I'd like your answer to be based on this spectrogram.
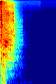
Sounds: explosion, gunshot

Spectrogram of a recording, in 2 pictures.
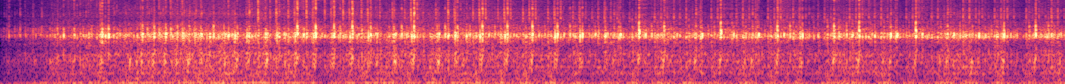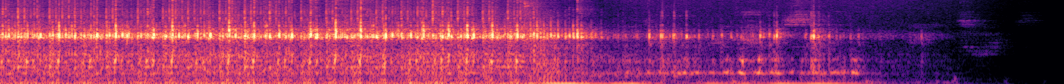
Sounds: mechanisms

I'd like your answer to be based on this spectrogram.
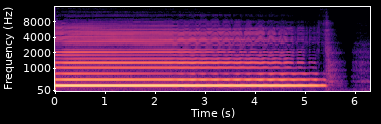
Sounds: woodwind instrument, music, musical instrument

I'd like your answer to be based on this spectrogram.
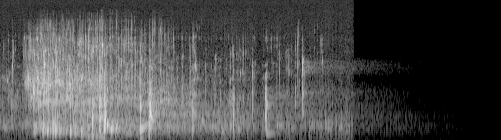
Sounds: water

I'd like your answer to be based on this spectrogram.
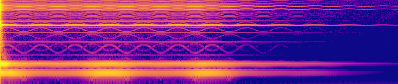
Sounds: keyboard (musical), musical instrument, music

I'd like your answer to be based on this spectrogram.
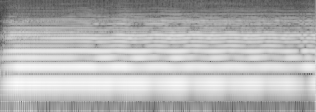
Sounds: musical instrument, music, bowed string instrument

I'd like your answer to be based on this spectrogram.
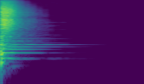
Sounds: music, drum, percussion, snare drum, musical instrument

